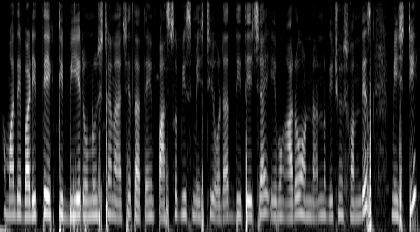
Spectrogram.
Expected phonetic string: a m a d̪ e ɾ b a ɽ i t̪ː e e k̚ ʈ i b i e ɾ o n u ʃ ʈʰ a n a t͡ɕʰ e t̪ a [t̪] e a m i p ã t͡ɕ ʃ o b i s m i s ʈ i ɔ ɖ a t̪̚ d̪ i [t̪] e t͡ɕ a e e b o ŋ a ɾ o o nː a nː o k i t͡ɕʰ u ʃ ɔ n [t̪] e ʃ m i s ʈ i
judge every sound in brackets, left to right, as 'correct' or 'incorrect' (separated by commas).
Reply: correct, correct, incorrect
